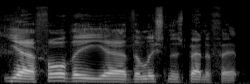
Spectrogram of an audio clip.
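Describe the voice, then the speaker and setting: A man's voice: medium pitch, moderate pace, clean tone, dry recording. A man co-hosting a podcast in casual chat, talking in a hesitant, sweary way. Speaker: podcast co-host.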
